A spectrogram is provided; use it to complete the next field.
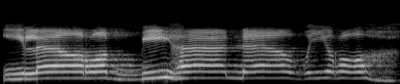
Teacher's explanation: Hamzahnya al-jahru jelas tapi tidak dipanjangkan kasrohnya.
